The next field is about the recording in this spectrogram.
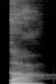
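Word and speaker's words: ط: ত এবং তা এই দুইটা হরফের ক্ষেত্রেও সেম কথা। তা স্বাভাবিকভাবে উচ্চারণ করতে হবে। আর ত একটু গলার গভীরে এনে তারপর উচ্চারণ করতে হবে।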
